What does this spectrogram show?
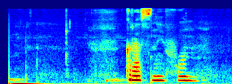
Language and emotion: Russian, neutral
